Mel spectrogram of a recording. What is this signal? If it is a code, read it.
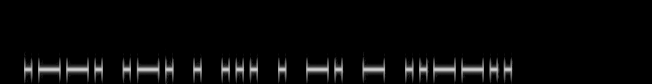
Morse code, heard as a keyed tone, about 17 wpm, 700 Hz. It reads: PRESENT?
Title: Sentences from Top 1000 Words - Review Part 6 - 17wpm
